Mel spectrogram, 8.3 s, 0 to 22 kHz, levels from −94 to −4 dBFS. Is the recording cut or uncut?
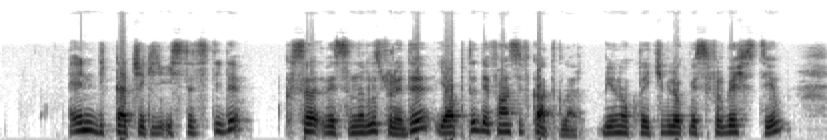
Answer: uncut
